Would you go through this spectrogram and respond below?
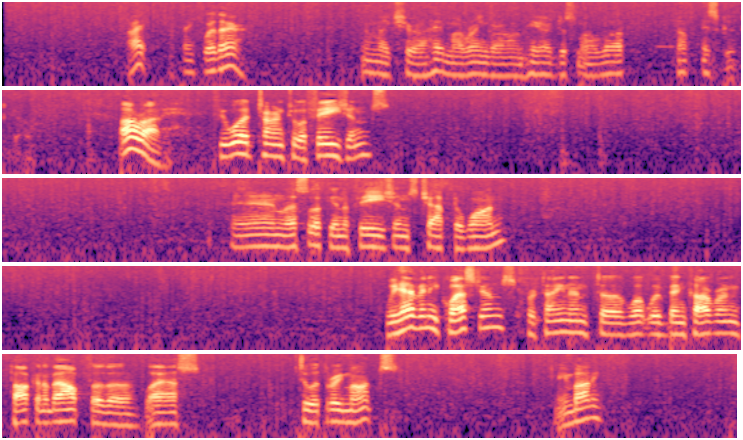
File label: preaching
